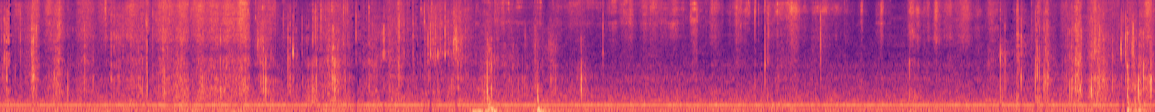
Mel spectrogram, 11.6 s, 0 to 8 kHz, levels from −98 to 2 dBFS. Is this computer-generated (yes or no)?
no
